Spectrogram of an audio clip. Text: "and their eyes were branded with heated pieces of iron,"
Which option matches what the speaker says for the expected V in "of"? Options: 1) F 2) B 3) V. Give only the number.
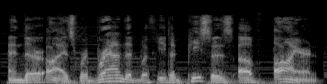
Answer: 3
